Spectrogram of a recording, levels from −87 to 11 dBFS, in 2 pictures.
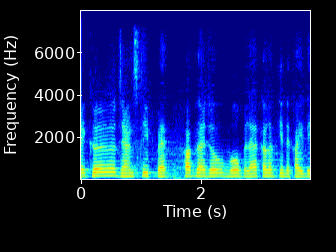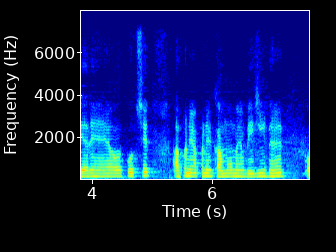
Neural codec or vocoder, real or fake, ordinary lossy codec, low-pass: codec, 16 kHz, 1.1 kbps, Voila-Tokenizer; fake; AAC, 48 kbps; 7.2 kHz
